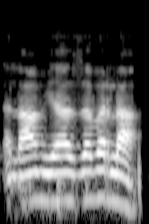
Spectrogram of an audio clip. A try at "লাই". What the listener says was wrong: লা হয় না, লাই। এখানে হয়েছিল হামজা ইয়া জবর আই, বা ইয়া জবর বাই, তা ইয়া জবর তাই। তো সেই হিসাবে সব হাকার হর্ষই উচ্চারণ হবে। তো লাম ইয়া জবর লাই, মিম ইয়া জবর মাই, এইরকম ভাবে পড়তে হয়।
